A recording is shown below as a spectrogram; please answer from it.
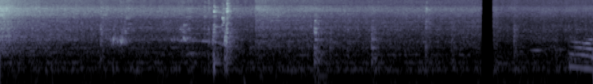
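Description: Fish frying in a pan, a moderate sizzle punctuated by scraping and clinking of a utensil, close, with a brief dropout near the end.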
